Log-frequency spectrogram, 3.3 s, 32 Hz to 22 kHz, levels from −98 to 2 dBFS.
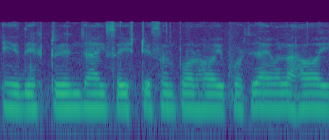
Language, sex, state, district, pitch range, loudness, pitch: Bajjika, male, Bihar, Vaishali, 140-145 Hz, -40 LUFS, 140 Hz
